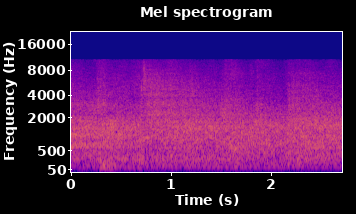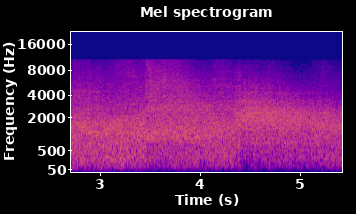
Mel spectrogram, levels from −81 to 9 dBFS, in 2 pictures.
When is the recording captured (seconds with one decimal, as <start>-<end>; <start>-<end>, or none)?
0.0-0.4; 1.5-5.4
